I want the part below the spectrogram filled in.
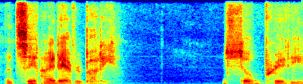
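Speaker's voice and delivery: hushed, tender coo to a pet; soft cooing. Real, not acted. Streamer softly cooing to his kitten. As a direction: murmur sweetly to the kitten.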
